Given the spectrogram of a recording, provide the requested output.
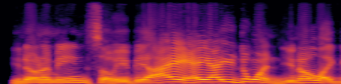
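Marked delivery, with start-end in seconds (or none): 1.2-2.4 put-on heavy Long Island accent, higher. Imitating a former teacher: thick Long Island accent. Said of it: "He had this heavy, thick Long Island accent too".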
